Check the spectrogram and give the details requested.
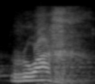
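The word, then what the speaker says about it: רוח: Roach así como suena se pronuncia la c en hebreo como J ruaj se le salló y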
